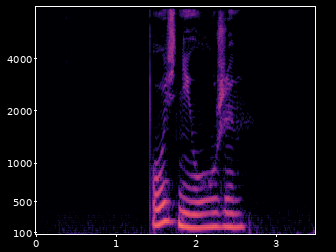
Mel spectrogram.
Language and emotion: Russian, sad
